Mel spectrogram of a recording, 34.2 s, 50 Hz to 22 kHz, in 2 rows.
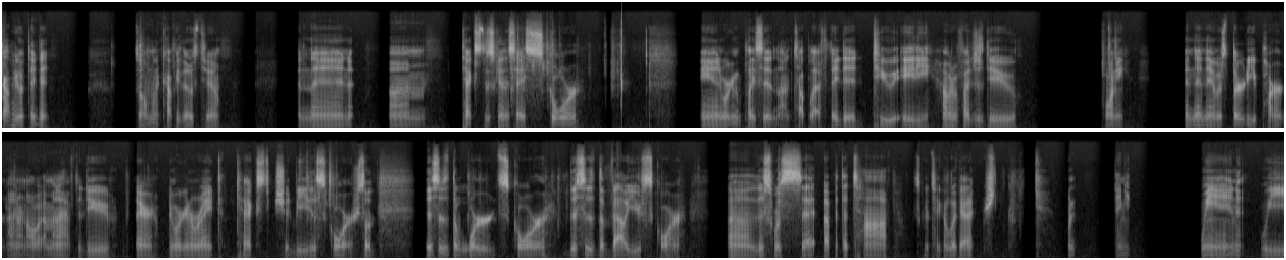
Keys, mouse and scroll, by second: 0.0 click, 1.8 ctrl+c, 2.2 ctrl+v, 3.9 click, 6.6-8.1 typing, 12.1 click, 14.6 KP_2, 14.7 KP_0, 17.2 click, 19.0 click, 20.8-21.9 typing, 23.3 click, 27.4 Page_Up, 29.6 click, 32.4 click.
